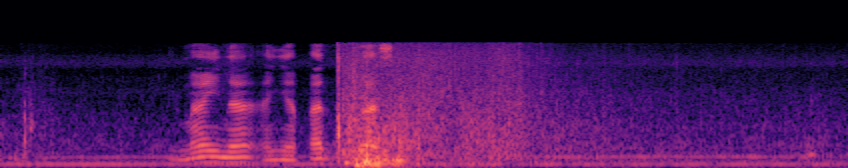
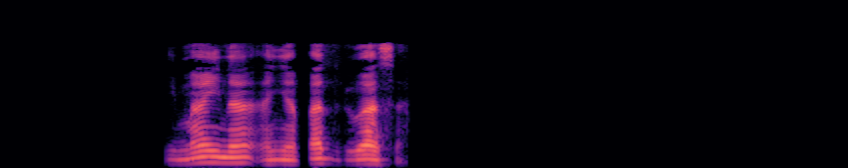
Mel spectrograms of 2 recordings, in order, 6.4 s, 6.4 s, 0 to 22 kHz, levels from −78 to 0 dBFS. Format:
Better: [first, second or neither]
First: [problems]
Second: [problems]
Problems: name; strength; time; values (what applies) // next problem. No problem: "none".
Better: second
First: background sound (Cricket / Waves, surf); 2 dB above the speech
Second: none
